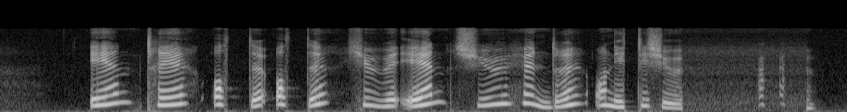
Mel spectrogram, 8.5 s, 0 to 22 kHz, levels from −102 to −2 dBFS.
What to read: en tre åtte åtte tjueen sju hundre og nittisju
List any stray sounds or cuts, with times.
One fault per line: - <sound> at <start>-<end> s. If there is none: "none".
- laugh at 7.6-7.9 s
